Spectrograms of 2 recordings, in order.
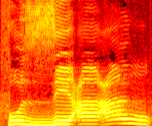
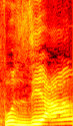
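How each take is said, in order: First: Both ain sounds are clear, the second slightly pressed. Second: The two ain sounds merge into one. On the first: The speaker calls it right. "kita tekan sedikit yang kedua tu" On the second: The speaker calls it wrong. "dia mungkin boleh jadi macam satu ain je"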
